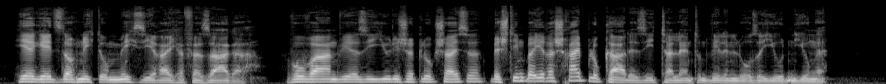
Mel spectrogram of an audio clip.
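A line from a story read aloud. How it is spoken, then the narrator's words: Loud, annoyed. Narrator (German): sagte der ungarische Psychonationalsozialist laut und genervt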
